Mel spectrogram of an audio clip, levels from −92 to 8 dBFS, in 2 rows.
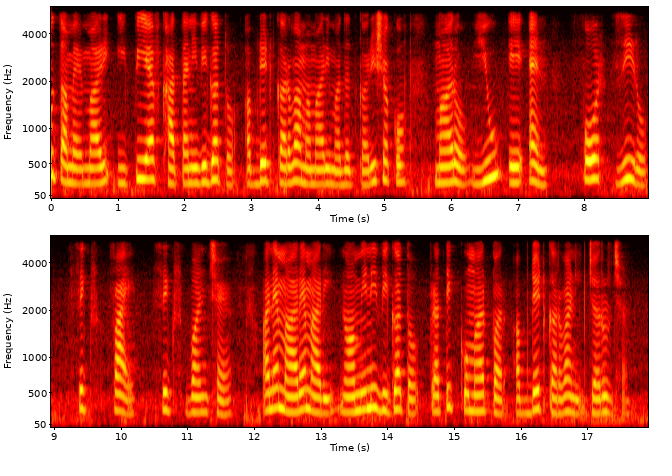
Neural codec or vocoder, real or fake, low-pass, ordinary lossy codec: none; real; 5.4 kHz; none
